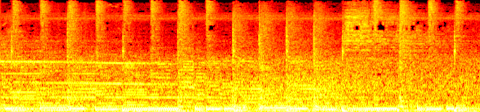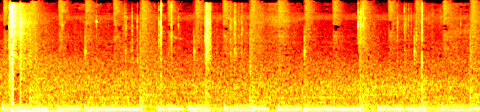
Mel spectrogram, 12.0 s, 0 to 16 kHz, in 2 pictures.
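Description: Background music with a steady beat; about six seconds in, a single sharp shot from a regulated 500cc PCP air rifle in 4.5 mm calibre.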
